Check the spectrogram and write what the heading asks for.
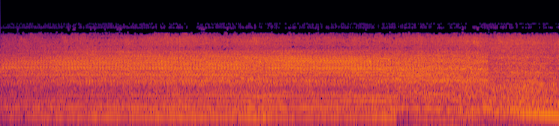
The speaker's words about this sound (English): Leaving the field, they find themselves in a narrow country road. Hearing a lorry coming up fast behind them, they stand in the middle of the road and thumb for a lift.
